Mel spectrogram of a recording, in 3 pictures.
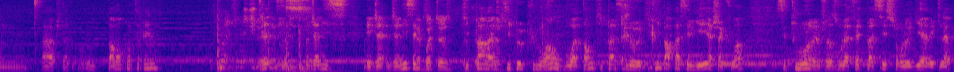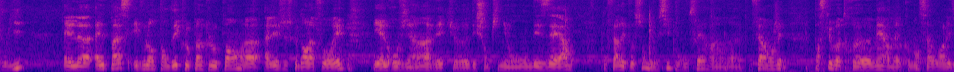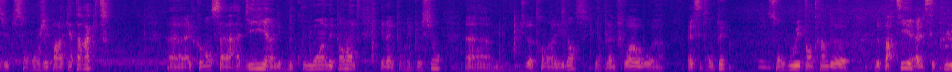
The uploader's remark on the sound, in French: L’enregistrement de la partie a été vraiment amateur. Du coup le son est pas optimal, il y’a quelques bruits parasites et le son n'est pas égale d’une personne à l’autre.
